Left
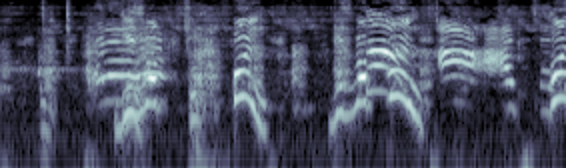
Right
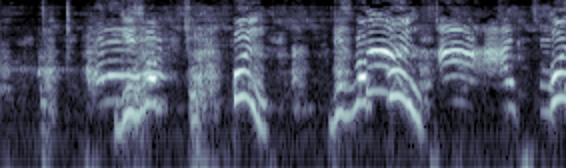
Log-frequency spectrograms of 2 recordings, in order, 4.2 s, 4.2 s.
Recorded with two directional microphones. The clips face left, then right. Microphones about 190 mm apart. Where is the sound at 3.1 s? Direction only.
15° right (ahead or behind).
